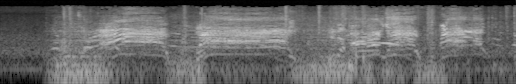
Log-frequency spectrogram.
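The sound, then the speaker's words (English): A man screams and yells in loud, strained bursts, several cries in quick succession, with a noisy commotion of other voices around him, as security officers drag him off an overbooked plane in Chicago. “A man selected at random was dragged screaming off the plane by security officers.”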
